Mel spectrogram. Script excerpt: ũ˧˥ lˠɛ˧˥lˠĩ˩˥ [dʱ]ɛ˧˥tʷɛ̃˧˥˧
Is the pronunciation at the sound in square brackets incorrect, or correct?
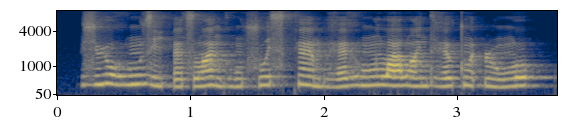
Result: correct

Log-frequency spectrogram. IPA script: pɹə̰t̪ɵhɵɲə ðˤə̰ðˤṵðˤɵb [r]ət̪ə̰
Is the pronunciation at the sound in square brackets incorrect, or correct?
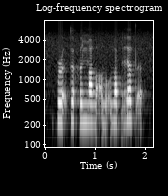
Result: correct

